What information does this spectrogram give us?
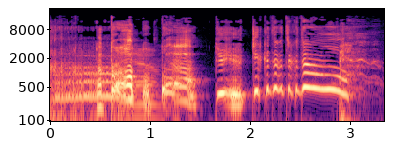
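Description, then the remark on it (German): A person vocally imitates a dial-up modem connection handshake with a rapid run of squeaks, buzzes and sputters, ending in a long steady nasal tone, fairly loud. “Äh, nicht, nicht DSL, äh, dieses Modem, dieses ISDN oder sowas das so ganz komische.”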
